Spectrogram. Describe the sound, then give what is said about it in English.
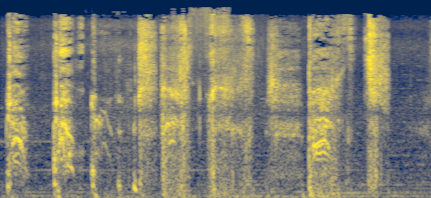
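A string of harsh, wet-sounding coughs and fairly loud sputters in uneven bursts with short gasps between them, as a girl in a boat coughs up water after a wave pours over the side and drenches her. No one speaks. “coughed and sputtered water.”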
